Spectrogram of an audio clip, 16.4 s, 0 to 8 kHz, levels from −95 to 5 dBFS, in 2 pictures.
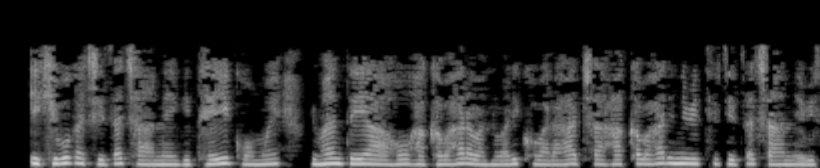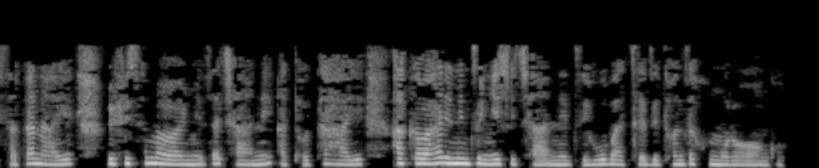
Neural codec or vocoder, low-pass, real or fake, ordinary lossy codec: none; 7.2 kHz; real; MP3, 24 kbps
